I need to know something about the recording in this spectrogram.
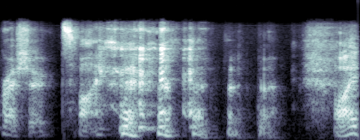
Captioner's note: laughing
